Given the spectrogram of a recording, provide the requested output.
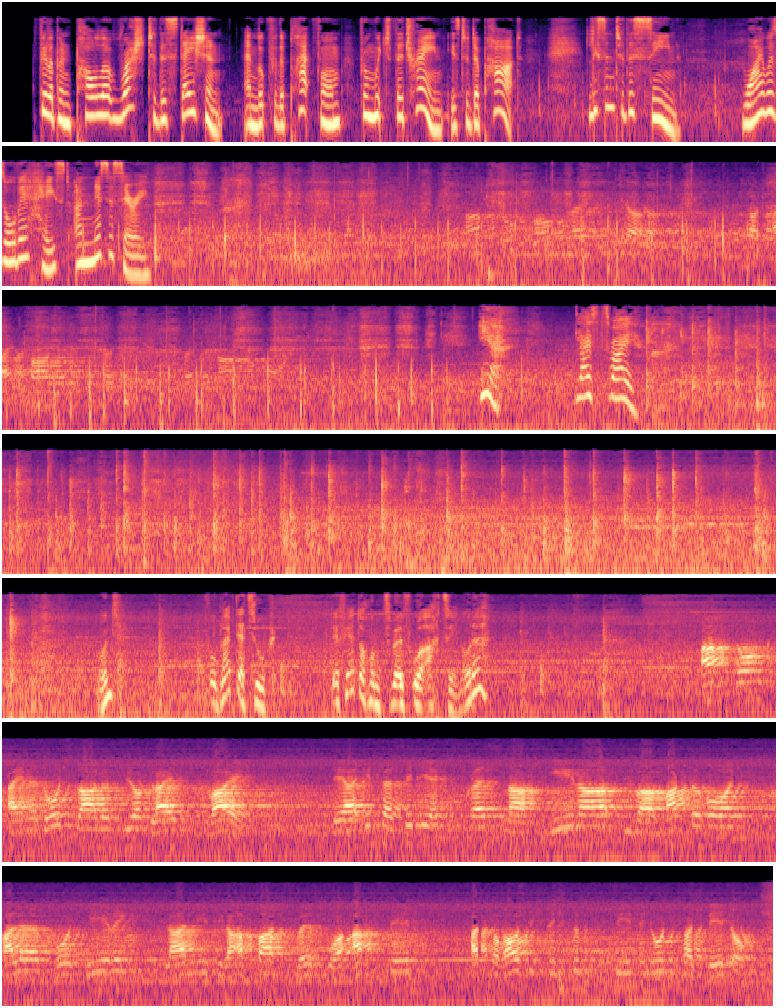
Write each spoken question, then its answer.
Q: Why was all their haste unnecessary?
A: The train that Paula and Philip want to take to Jena is estimated to be 15 minutes late.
